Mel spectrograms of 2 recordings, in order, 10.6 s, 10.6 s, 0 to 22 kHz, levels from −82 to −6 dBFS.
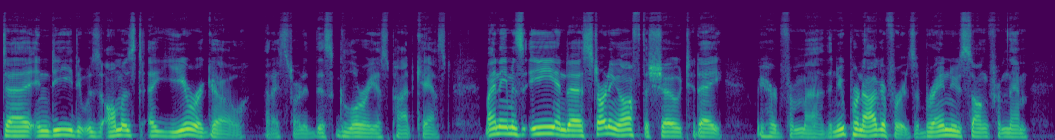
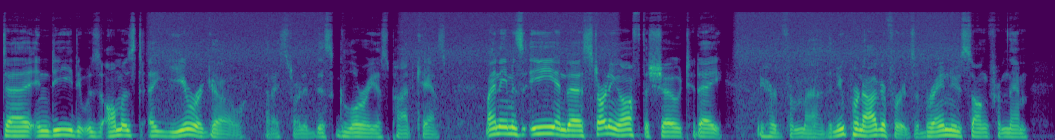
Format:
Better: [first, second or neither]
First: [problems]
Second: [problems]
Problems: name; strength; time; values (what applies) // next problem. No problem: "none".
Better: first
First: none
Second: hiss; noticeable; from 1.5 to 3.5 s, from 4 to 6 s and from 7.5 to 9.5 s; 20 dB below the speech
